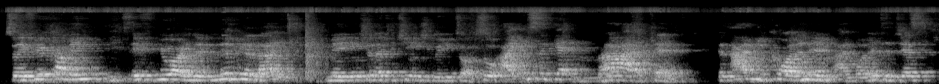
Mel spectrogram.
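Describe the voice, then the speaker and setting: High-voiced man, echoey room, far off. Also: normal speed. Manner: keeps checking in with the room, asking 'right?'; repeats phrases for emphasis. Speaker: presenter at a business information session. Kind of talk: motivational talk to a live group. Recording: very echoey room, far from the mic, faint noise.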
